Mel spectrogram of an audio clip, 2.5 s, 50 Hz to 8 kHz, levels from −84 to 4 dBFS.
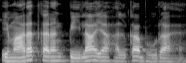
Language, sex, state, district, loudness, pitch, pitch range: Hindi, male, Jharkhand, Ranchi, -18 LUFS, 125 Hz, 115-140 Hz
